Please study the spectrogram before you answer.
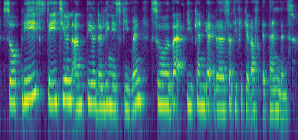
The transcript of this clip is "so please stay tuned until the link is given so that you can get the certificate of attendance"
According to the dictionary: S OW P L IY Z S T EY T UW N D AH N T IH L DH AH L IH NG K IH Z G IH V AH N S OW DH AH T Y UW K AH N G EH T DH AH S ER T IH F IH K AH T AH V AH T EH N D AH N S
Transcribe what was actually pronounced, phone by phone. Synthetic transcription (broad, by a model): S OW P L IY S T EY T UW N AH N T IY L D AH L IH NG IH S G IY V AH N S OW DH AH T Y UW K AH N G EH T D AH S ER T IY F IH K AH T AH F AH T EH N D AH N S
